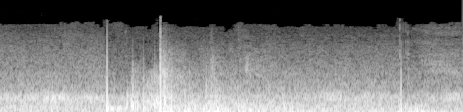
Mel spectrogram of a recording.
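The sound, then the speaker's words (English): Explosions from missiles falling into Gaza on a Tuesday night boom over a rumbling background as Israeli forces battle Hamas, with a couple of sharp, louder blasts and sporadic cracks of occasional gunfire, without any voices. “Missiles could be seen falling into Gaza on Tuesday night with explosions and occasional gunfire as the Israelis continue to battle Hamas.”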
